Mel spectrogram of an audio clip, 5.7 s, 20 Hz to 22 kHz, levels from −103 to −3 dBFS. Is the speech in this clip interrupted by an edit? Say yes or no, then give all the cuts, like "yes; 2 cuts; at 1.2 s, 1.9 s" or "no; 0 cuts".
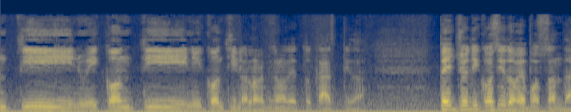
yes; 1 cut; at 2.4 s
